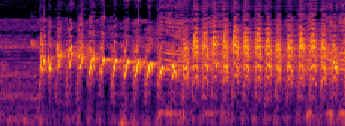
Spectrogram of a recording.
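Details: Greater green leafbird (cucak ijo) singing: a fast, busy run of rich, bubbling chirps and whistled notes, about three per second, loud and continuous after a quiet start, with some low background noise.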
